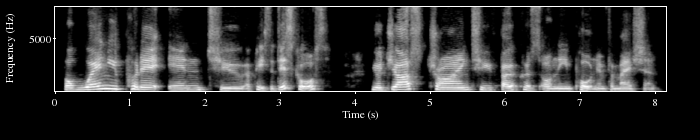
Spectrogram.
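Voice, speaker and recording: A woman lecturer with a slightly low-pitched voice talks through her points step by step. She keeps checking in with her listeners by asking if they are following. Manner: explanatory, checks understanding with frequent "right?". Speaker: university lecturer. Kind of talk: recorded lecture.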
